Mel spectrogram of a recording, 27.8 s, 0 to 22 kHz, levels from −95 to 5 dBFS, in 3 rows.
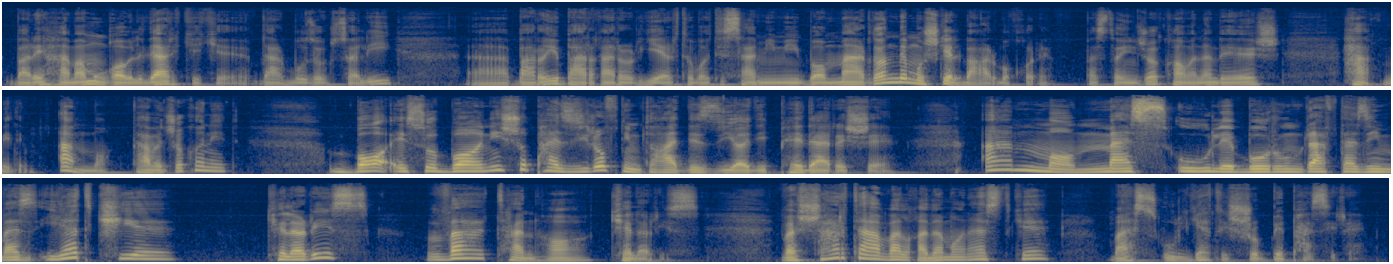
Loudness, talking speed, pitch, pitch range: -27 LUFS, 125 wpm, 115 Hz, 90-145 Hz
